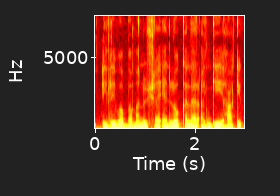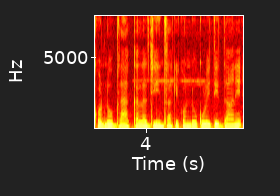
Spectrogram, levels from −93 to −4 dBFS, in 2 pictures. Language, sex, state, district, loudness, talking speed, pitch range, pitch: Kannada, female, Karnataka, Bidar, -17 LUFS, 120 wpm, 175-190 Hz, 185 Hz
